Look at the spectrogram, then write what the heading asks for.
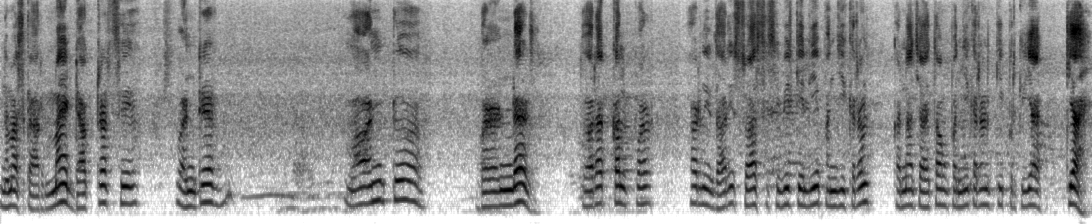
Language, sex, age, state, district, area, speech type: Hindi, male, 60+, Uttar Pradesh, Ayodhya, rural, read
